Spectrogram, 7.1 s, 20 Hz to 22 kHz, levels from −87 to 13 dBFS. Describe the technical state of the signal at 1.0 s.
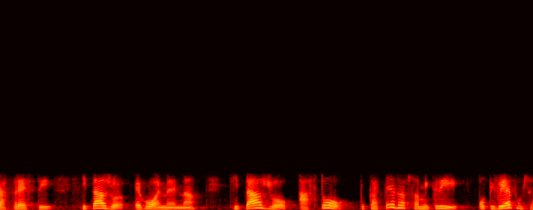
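At 1.0 s the real background drops out and a smooth, steady hiss takes its place from 0.955 to 1.10 s, about 140 ms. This is AMR comfort noise: the phone judged the moment silent, stopped sending speech frames, and the receiver filled the gap with synthetic noise.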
